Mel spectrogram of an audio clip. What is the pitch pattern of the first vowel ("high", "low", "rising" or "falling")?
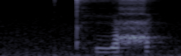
rising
